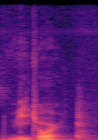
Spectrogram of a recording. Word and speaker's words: Vietor: And also, my last name's pronounced Vietor.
